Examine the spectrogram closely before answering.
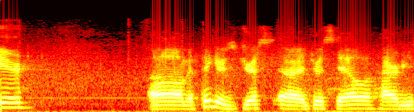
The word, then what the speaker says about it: Draisaitl: I think it was Drisdell, however you say his name. Draisaitl? Draisaitl, yeah.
